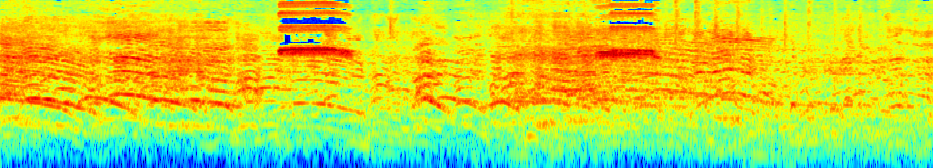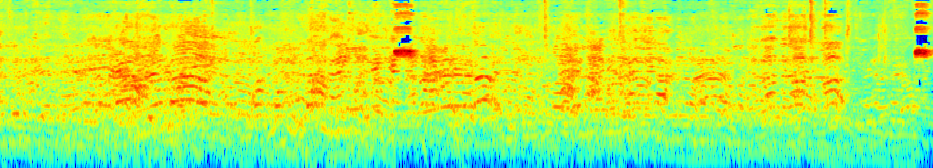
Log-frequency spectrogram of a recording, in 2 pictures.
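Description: A crowd of men shouts and cheers loudly.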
